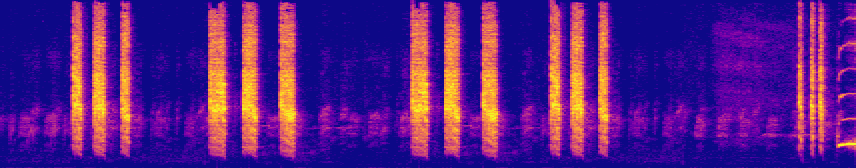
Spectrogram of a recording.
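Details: White-rumped shama, a female prompting a male to sing in competition, with tail-flicking. Rasping broadband notes come in clusters of three, then a brief pause, ending with a short rising whistled note.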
